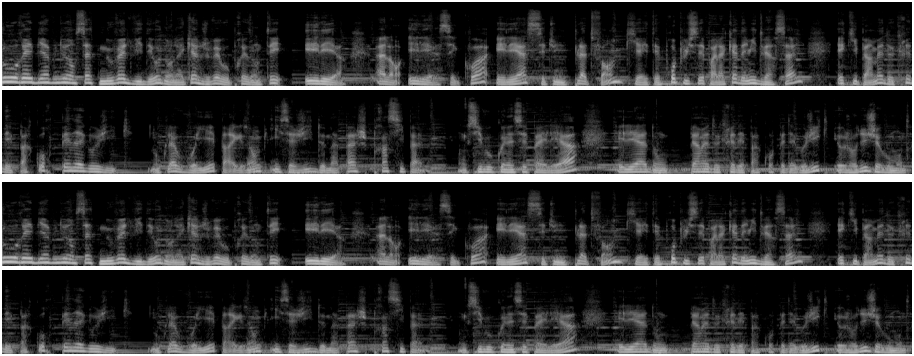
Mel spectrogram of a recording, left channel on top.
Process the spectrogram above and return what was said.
et bienvenue dans cette nouvelle vidéo dans laquelle je vais vous présenter Elea. Alors Elea c'est quoi? Elea c'est une plateforme qui a été propulsée par l'Académie de Versailles et qui permet de créer des parcours pédagogiques. Donc là vous voyez par exemple il s'agit de ma page principale. Donc si vous ne connaissez pas Elea, Elea donc permet de créer des parcours pédagogiques et aujourd'hui je vais vous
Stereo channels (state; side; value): normal; both; correlation 0.92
